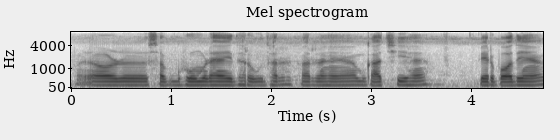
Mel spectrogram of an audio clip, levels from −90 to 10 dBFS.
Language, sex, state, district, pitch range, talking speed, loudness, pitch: Hindi, male, Bihar, Muzaffarpur, 135-140 Hz, 205 wpm, -20 LUFS, 140 Hz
